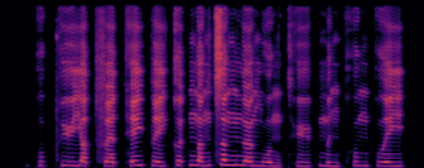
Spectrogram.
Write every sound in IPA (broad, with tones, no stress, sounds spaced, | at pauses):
kʷ ɐ˨ p̚ k yː˨ j ɐ˨ t̚ f ɛː˨ t̚ h e˥ j p e˨˥ j k ɵ˨˥ t̚ ŋ ɐ˨˥ ŋ t͡s ɐ˥ ŋ n̪ œː˧ ŋ w ʊ˨˩ ŋ t̪ʰ yː˨˥ p̚ m ɪ˨ ŋ kʷʰ ɪ˥ ŋ kʷ e˥ j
